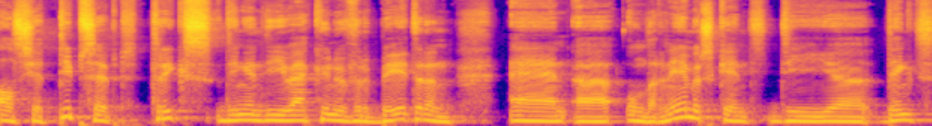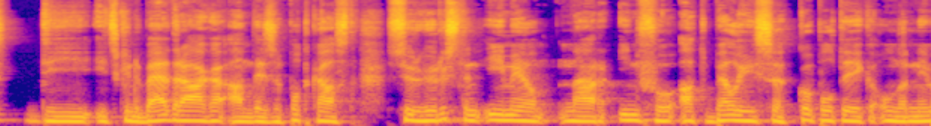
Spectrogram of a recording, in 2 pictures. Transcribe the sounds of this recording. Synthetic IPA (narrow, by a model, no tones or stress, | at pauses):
ɑlˠsjətipsɦɛptːrɪksdɪŋəndiʋɛjkʏnənvərbeːtəɾən | ɛnəɔndərneːmərskɛntdiədɛŋk̚tdiitskʏnəbɛjdraːɣənʔa̰ːndeːzəpɔtkɑst | syrɣəɾystəniːmeːlˠnaːrɪnfoːʔɑtbɛlˠɣisəkopəlˠteːkəɔndərneː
